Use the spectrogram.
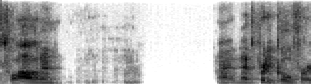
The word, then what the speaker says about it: Tualatin: Oh, so I'm saying it wrong. It's Tualatin.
